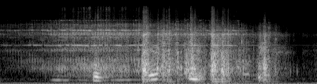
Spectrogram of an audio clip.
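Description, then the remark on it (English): An alarm clock rings continuously with a steady, shrill, loud tone, waking a man from a dream, while brief voice-like bursts and rustling break in over it. “The alarm clock broke it up just when it was getting good.”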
